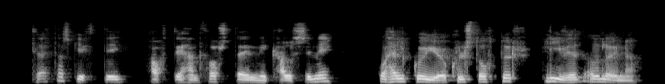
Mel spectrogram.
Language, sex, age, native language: Icelandic, male, 40-49, Icelandic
